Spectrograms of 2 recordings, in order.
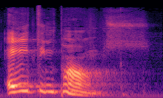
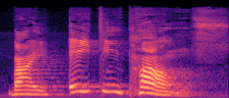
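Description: First: Eighteen pounds repeated slow and higher, louder; emphatic repeat. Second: By eighteen pounds said slowly; stressed slow. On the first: Pastor repeating the overload amount, slow and emphatic. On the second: Pastor stressing tiny overload amount, slowly. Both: Shown as a demonstration.

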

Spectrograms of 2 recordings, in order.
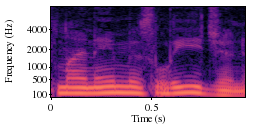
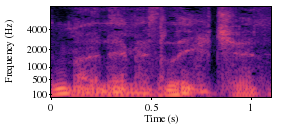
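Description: First: Said in the usual way. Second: A demon speaking out of the man, low and menacing; low monstrous demon voice; deep demon voice. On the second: Retold or imitated. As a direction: drop way lower into a growling possessed voice. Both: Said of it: "He probably says".

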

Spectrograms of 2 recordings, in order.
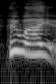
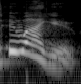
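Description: First: Higher, louder pressing question; demanding repeat. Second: Said in the usual way. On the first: Acted. Pharisees pressing John, louder demanding question. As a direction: push the question harder.

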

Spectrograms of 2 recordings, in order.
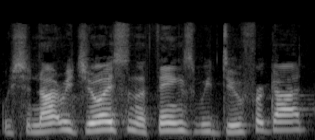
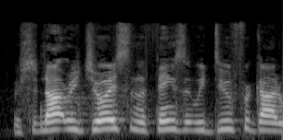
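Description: First: Said in the usual way. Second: "not" punched louder and higher in the repeat; louder repeat, stress on not. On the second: Shown as a demonstration. Pastor repeats the point to the congregation, stress on "not". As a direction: hit "not" hard the second time around.

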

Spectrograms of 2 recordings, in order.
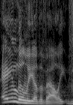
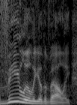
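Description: First: "A" said lightly as the indefinite article; a plain "A lily of the valley" shown as the wrong wording. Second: "the" punched as the one and only lily; stress on THE. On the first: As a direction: read "A" as the throwaway article before "lily". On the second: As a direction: lean hard on "the" before "lily". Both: Shown as a demonstration. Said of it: "no, she doesn't say".

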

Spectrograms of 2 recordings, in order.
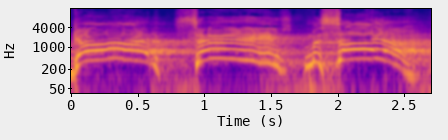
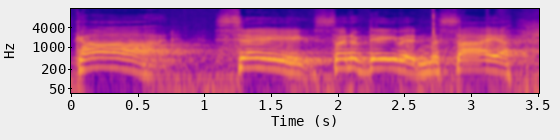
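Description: First: High, drawn-out desperate shout; crying out. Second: Said in the usual way. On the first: Acted. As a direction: cry it out high to be heard over a crowd. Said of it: "Bartimaeus cried out".

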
